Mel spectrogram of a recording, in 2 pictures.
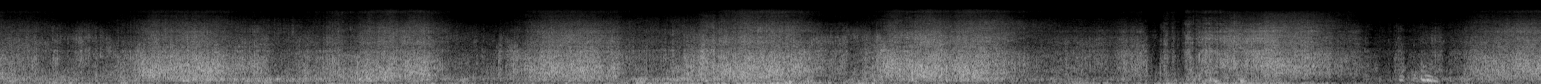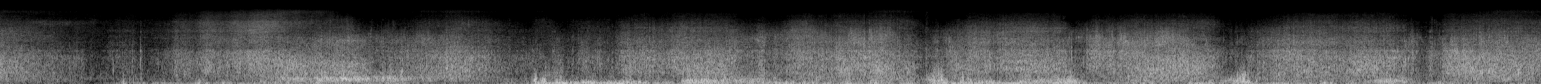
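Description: Alpine skis (Salomon S/Force) carving turns on firm, chopped-up piste snow: the edges scrape in swells every second or two, one per turn. Wind buffets the microphone throughout, with a heavier low rumble in the second half.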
